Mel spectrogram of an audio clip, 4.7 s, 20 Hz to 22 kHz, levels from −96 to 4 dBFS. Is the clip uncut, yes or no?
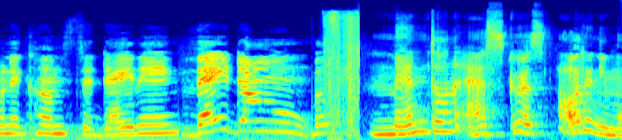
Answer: no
